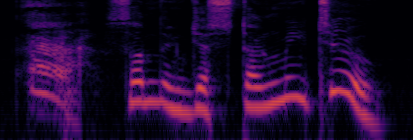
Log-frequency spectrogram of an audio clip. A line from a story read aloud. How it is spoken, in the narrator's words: he yelped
